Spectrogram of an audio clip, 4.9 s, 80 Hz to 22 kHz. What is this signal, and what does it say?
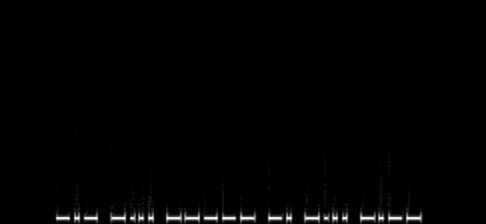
Morse code, heard as a keyed tone, about 26 wpm, 700 Hz. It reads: KB0NBY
